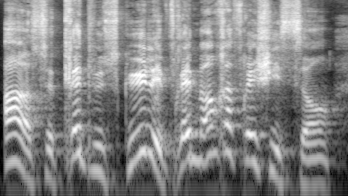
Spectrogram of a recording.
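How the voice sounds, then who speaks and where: A woman's voice: fairly high pitch, big pitch swings, normal speed, voice pushed up. A woman voicing a coaxing, boastful underworld king. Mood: pleased. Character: underworld king, smooth-talking and possessive. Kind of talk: audiobook character reading.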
